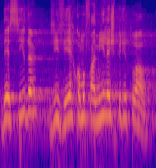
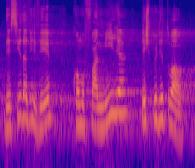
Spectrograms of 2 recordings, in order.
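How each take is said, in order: First: It is read at a normal speaking pace. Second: It is read slowly and deliberately.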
